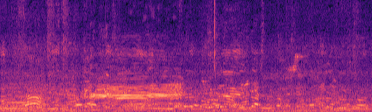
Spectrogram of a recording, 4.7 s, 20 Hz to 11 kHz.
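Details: Cattle lowing at the opening of Aftabganj market in Dinajpur, Bangladesh, on 1 July 2025, where Sahiwal bull calves are traded. A drawn-out harmonic moo rises in the middle, half-buried under men bargaining loudly nearby.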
